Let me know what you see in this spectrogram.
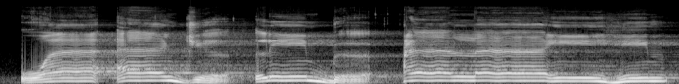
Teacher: huruf jim yang bersukun ini harus kita pantulkan karena ini adalah bacaan qalqalah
